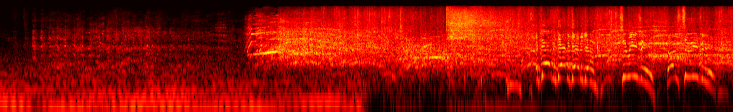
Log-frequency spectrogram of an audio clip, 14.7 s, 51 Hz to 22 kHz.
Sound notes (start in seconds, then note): 4.9 audience screams, cheers; 7.4 laughter and applause; 8.9 cymbals crash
